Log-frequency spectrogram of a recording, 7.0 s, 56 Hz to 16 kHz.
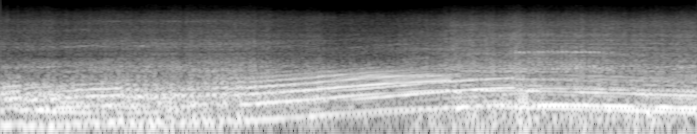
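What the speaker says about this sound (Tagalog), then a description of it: "Kotse." A car passes close by while heard from a riding motorcycle, a Kawasaki Z H2, as loud engine and road drone rises and falls in pitch over the steady roar of the bike.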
